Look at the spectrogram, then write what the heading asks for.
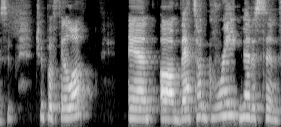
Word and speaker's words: Chimaphila: Chipophila, or sometimes I pronounce it philia and I'm wrong. There's not an IA, it's just A at the end. So Chipophila.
